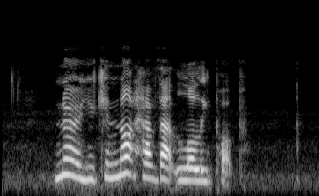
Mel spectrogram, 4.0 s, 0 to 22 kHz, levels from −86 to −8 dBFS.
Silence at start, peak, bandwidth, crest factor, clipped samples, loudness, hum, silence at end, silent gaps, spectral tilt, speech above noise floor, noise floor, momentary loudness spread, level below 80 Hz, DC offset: 0.7 s; -6 dBFS; 7.8 kHz; 18 dB; under 0.1%; -22 LUFS; none; 1.1 s; none; -4.5 dB/octave; 39 dB; -60 dBFS; 12 LU; -70 dBFS; under 0.1%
